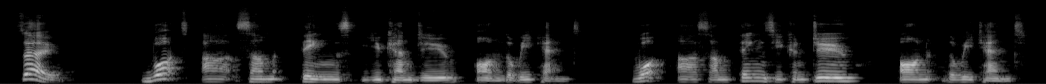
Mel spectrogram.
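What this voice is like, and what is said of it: British English accent. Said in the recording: “I speak British English”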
